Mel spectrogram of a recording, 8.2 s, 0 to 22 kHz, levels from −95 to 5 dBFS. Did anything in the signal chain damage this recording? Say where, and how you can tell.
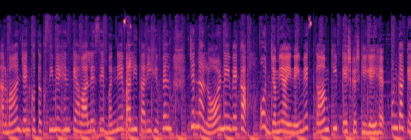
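Yes. Throughout, the sound is dull and gurgling, with granular grit. This is likely MP2 compression at the codec stage, starving upper sub-bands, which fits roughly 80 kbps.

From 2.46 to 2.67 s and 6.17 to 6.38 s, short blips of noise appear in single sub-bands. This is DAB burbling: reception bit errors corrupt sub-band levels frame by frame.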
